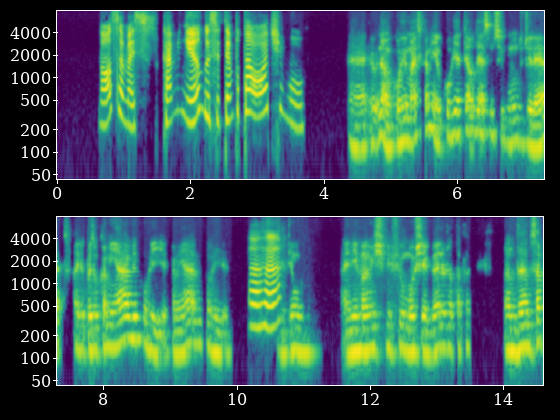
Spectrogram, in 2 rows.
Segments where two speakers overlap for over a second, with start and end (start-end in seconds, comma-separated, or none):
none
